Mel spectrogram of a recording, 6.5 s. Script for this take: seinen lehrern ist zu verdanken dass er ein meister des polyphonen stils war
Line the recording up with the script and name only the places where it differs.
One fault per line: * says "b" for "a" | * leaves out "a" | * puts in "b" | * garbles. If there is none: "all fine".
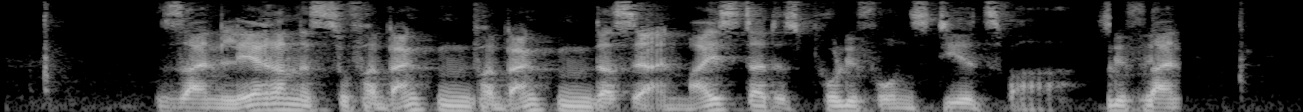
* puts in "verdanken"
* garbles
